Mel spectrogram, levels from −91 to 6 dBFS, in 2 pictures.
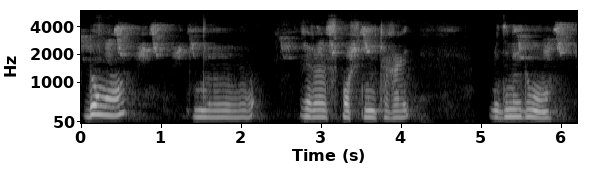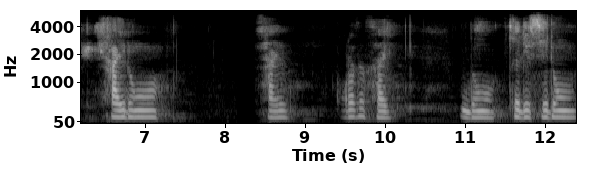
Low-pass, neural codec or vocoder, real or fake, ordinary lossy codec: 5.4 kHz; none; real; none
